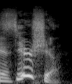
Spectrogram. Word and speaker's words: Saoirse: How much trouble I got in with Patrick Barney McAleer over Saoirse Ronan. – Yeah, Saoirse Ronan. – Spelled S-A-O-R-I-S-E. Yeah. Saoirse.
